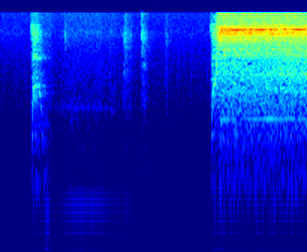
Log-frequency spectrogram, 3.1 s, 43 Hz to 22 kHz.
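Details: Dyson V11 cordless vacuum, test with a good motor, fitted with the filter, bin and battery from the faulty unit: a few handling clicks, then it spins straight up to a steady high whine and even air rush, running normally.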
